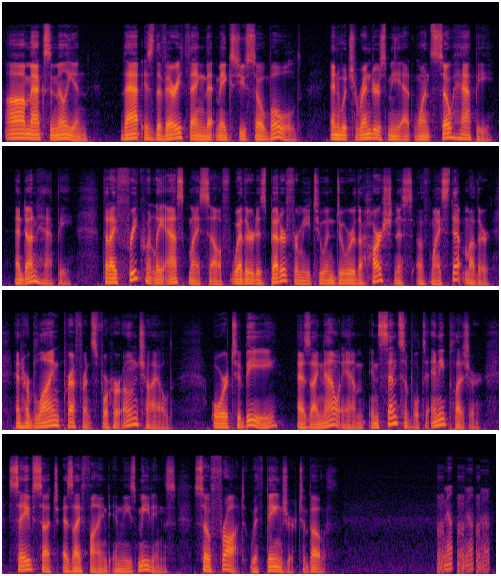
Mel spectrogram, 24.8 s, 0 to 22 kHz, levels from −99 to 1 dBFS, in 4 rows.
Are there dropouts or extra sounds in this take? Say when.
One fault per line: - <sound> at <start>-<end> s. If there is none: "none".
- laugh at 24.1-24.7 s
